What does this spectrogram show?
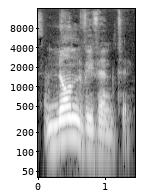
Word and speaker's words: non vivente: it's not quite it's it's Latin which is exactly the same as the Italian okay it's again pronounced the viente non vivente there we go which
